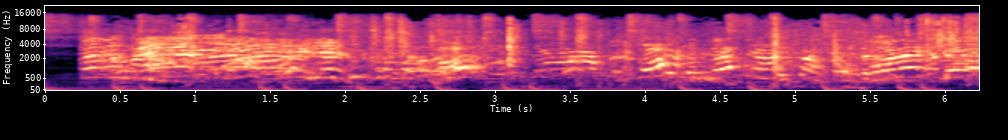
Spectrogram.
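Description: A crowd of young children shouting and squealing excitedly all at once, over background music with a steady beat.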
